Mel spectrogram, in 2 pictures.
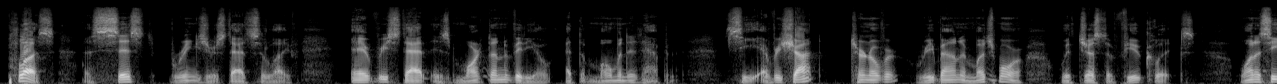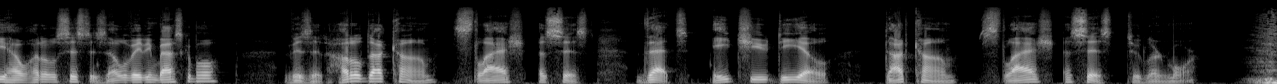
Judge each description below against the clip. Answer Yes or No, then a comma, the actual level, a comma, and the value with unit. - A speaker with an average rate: No, slow, 115 wpm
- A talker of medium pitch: No, very low, 95 Hz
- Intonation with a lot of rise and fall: Yes, wide, 5.8 semitones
